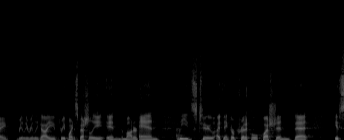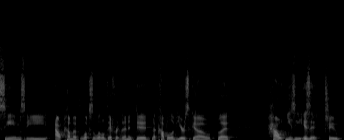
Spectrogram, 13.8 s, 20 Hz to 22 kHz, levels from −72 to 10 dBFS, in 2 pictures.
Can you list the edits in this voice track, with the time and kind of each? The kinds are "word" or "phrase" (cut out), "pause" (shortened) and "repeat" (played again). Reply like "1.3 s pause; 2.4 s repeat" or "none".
1.5 s word; 2.7 s word; 3.5 s word; 4.7 s word; 6.8 s word; 7.4 s word; 8.5 s word; 9.3 s word; 9.9 s word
